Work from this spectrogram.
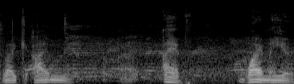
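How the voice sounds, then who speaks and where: Over noticeable background noise, a man with an Italian accent speaks at a fairly low pitch. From Italy. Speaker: software product manager. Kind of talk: casual interview. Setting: conference. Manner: halting.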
